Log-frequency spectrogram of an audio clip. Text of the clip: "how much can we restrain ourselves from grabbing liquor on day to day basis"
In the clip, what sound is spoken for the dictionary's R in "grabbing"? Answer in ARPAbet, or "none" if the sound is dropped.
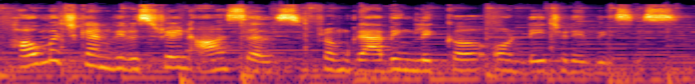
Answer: R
